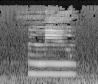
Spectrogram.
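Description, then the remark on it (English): A person imitates a cat's distressed mew with a single sustained, high, thin tone that holds steady for about half a second over a low background hum. “I went for a jog, and I was walking back to my house, and across the street from my house, I saw a cat on the other sidewalk, and I could hear it mewing, like, mew.”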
